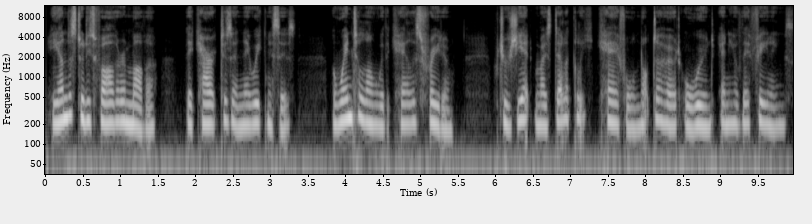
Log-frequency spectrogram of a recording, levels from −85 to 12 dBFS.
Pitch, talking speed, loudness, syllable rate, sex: 200 Hz, 190 wpm, -18 LUFS, 6.4 syllables/s, female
